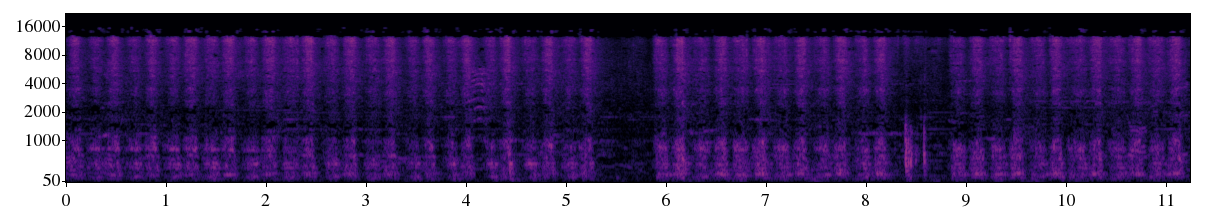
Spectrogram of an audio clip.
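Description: Rhythmic back-and-forth rasping strokes on wood, several a second, like hand work on a wooden boat hull; the strokes stop briefly about halfway through and again a few seconds later.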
